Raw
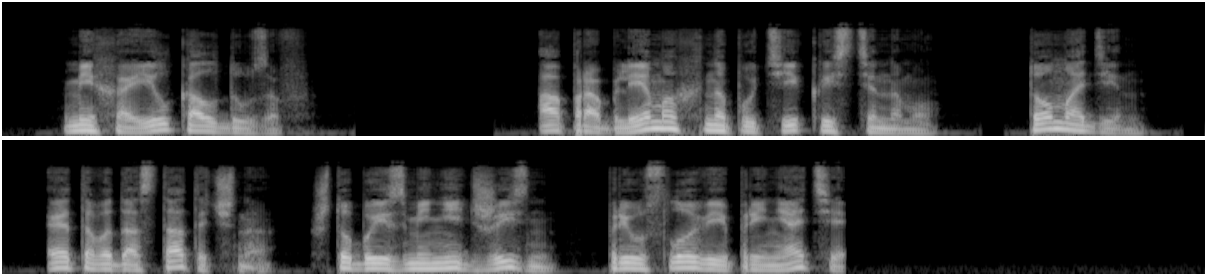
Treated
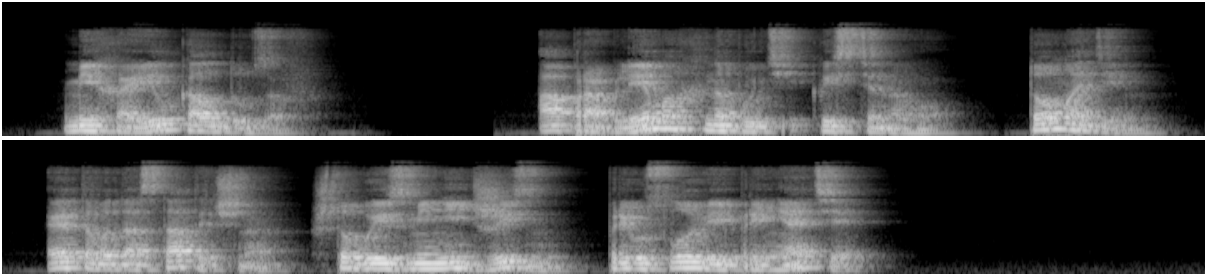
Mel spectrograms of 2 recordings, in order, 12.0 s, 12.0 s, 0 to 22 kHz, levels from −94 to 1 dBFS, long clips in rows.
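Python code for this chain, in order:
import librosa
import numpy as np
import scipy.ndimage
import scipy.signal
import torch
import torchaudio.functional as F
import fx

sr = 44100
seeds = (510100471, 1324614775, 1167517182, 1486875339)

y = fx.auto_swell(x, sr, attack_ms=380.0, at=(3.22, 4.11))
y = fx.rev_schroeder(y, sr, rt60_s=0.35, comb_ms=29, drr_db=0.0)
y = y * librosa.db_to_amplitude(5.0)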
